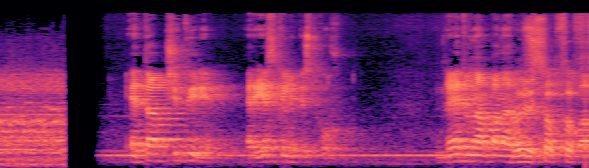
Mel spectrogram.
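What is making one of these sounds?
A man speaks calmly to the listener, close by.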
